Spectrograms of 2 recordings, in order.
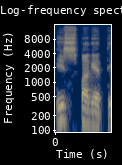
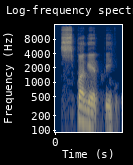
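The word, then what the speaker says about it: spaghetti: ছেড়ে আসতে ইসপাগেতি যেমন ওটা কিন্তু পুরাটা এস উচ্চারণ করে না যে ইসপাগেতি তারা কিন্তু বলে তারা বলে সপাগেতি তার মানে এসের যে পুরা উচ্চারণ সেটা অর্ধেক করে তারা শুরু করল ওকে আচ্ছা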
